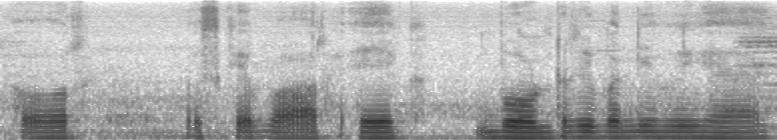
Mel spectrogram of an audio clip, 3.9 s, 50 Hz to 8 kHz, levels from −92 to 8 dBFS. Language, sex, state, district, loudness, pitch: Hindi, male, Uttar Pradesh, Saharanpur, -19 LUFS, 115 Hz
